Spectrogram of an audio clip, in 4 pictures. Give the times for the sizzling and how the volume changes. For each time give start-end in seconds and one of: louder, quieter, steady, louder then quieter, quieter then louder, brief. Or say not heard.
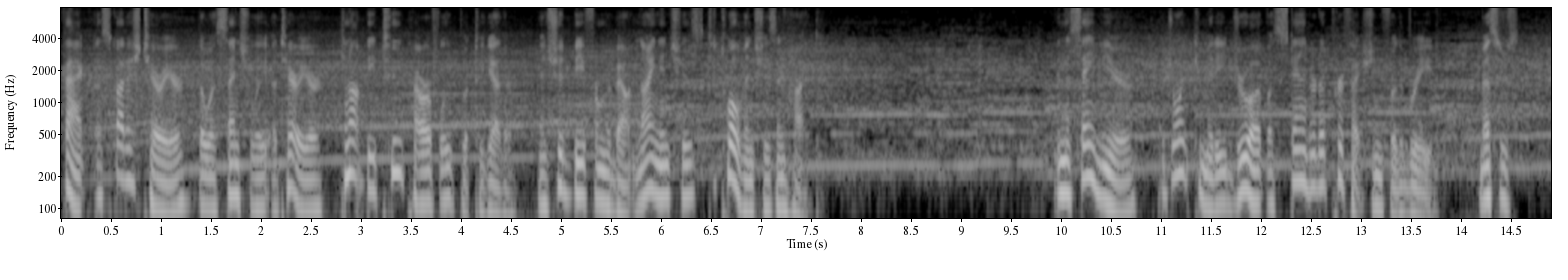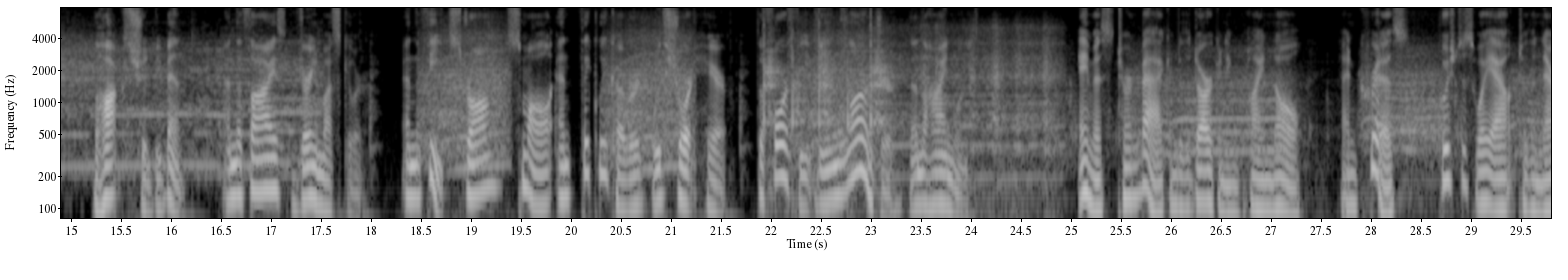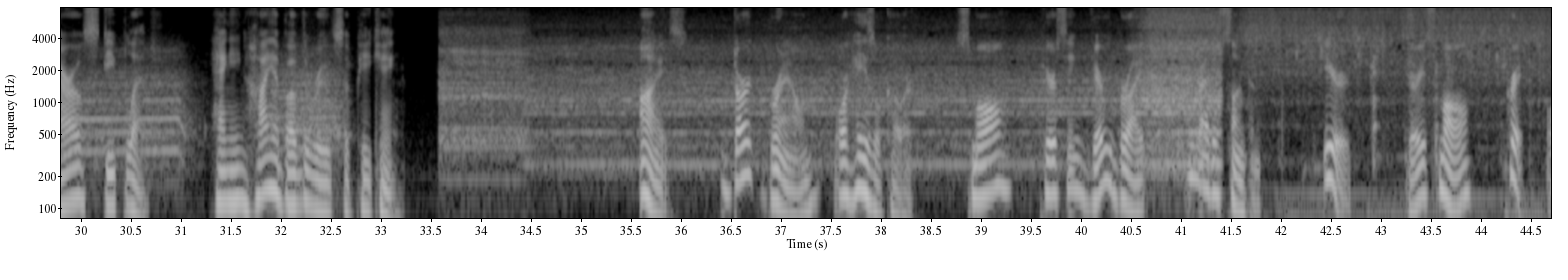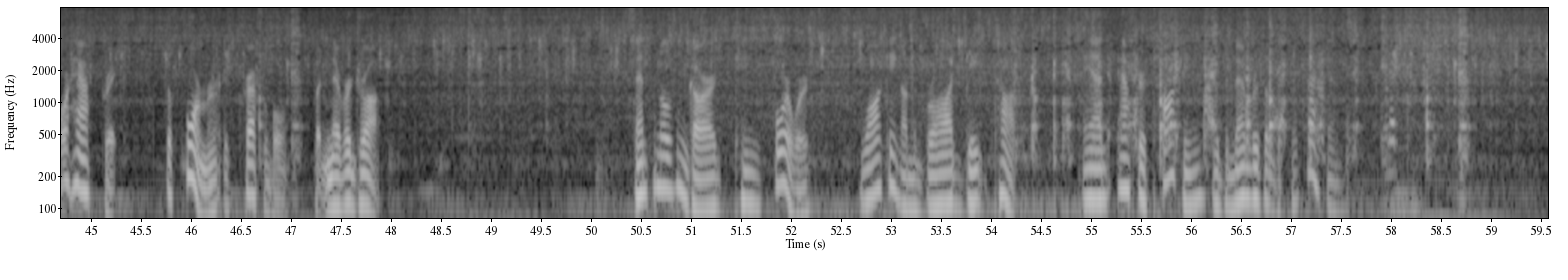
41.4-59.5 louder.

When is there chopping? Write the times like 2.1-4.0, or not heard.
21.9-23.4.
